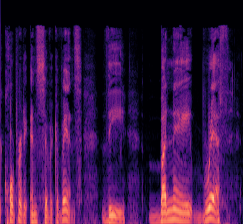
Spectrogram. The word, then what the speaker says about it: B'nai B'rith: I finally figured out he was trying to say, and I'm going to butcher it, please, apologies, Benai Berith, the Jewish charitable organization. The pronunciation, as I heard it on New York airwaves growing up, was B'nai B'rith. B'nai B'rith.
